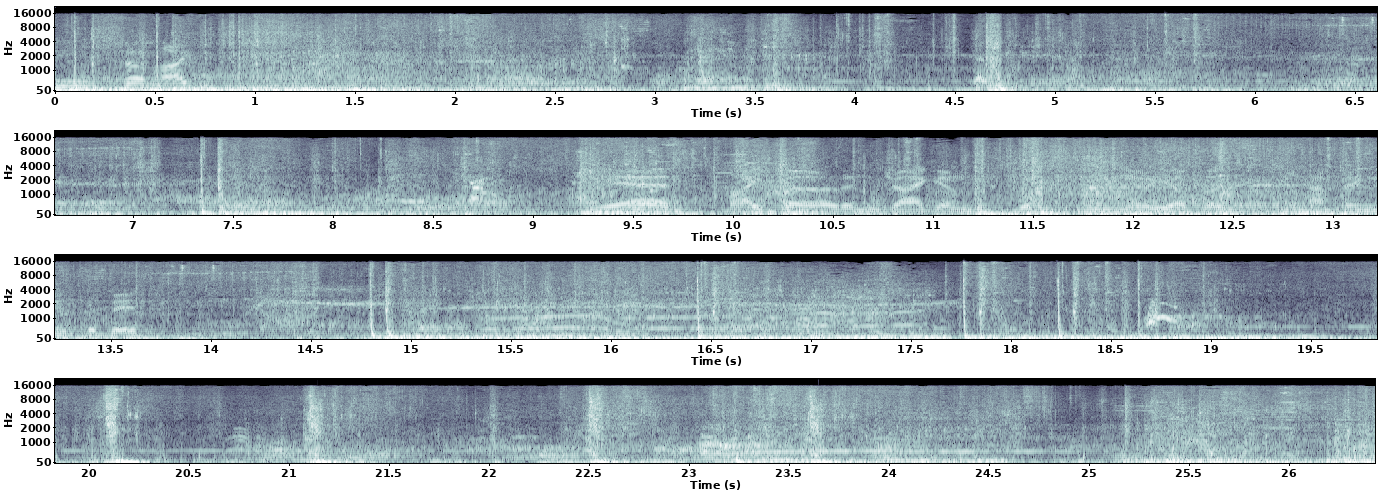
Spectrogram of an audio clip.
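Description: A deep rumble of magic energy fills the air.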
